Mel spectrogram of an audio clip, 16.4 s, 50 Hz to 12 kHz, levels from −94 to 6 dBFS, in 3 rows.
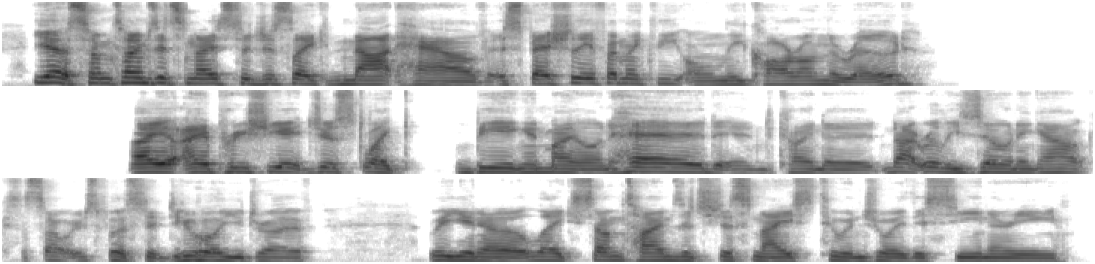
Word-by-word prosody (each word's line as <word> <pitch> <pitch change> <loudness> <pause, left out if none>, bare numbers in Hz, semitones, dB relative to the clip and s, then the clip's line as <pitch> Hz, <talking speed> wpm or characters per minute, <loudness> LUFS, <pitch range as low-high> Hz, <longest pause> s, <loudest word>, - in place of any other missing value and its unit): Yeah, 220 0 +8
sometimes 200 +1 +4
it's 200 -1 +2
nice 180 -1 +2
to 180 - -1
just, 165 0 -4
like, 160 -5 +2
not 150 +1 +3
have 130 -3 0
especially 165 +7 +1
if 185 - -3
I'm, 185 -1 +1
like, 175 -2 -5
the 175 -1 -9
only 140 +1 -5
car 150 +1 -4
on 150 0 -4
the 135 - -2
road. 130 +6 -2 1.5
I 160 +1 +9
I 160 - +4
appreciate 160 0 +1
just, 165 +3 -4
like, 150 -5 -2 0.2
being 155 0 +1
in 150 - -1
my 145 -2 0
own 130 -1 -2
head 160 0 +2
and 125 -2 -7
kinda 130 -3 -5
not 165 +1 -1
really 155 -5 -1
zoning 140 -1 -3
out, 145 -1 -4
'cause - - -21
it's - - -9
not 160 - -6
what - - -8
you're 140 - -9
supposed 140 -2 -4
to 135 - -3
do 150 +6 -1
while 150 -2 +2
you 130 -1 +1
drive. 130 -2 -7 0.6
But, 160 -1 +1
you 145 -1 +3
know, 135 -2 +2
like, 140 -2 -2
sometimes 145 0 -2
it's 140 0 -5
just 145 -1 -4
nice 130 -2 -1
to 150 - -4
enjoy 130 0 -1
the 130 - -3
scenery. 125 -2 -3
145 Hz, 215 wpm, -23 LUFS, 135-160 Hz, 1.5 s, I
